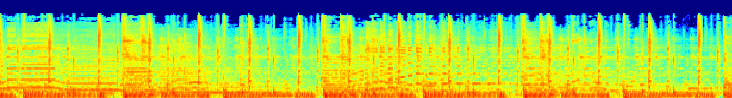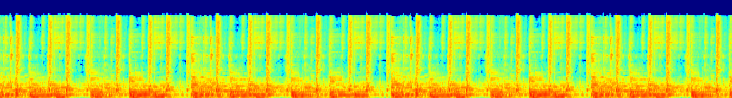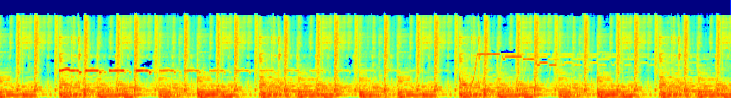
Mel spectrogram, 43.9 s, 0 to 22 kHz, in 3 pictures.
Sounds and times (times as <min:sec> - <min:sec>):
Music: 0:00.0 - 0:43.9.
